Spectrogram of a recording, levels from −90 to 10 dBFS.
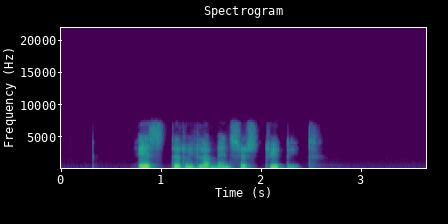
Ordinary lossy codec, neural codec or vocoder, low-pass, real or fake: Opus, 24 kbps; codec, 24 kHz, 0.5 kbps, DualCodec; 7.2 kHz; fake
